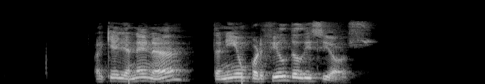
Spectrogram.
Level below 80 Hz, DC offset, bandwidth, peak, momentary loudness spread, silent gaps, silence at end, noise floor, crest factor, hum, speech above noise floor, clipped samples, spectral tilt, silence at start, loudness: -58 dBFS; under 0.1%; 8 kHz; -2 dBFS; 15 LU; 1.95-2.13 s; 1.15 s; under -90 dBFS; 18 dB; none; over 72 dB; under 0.1%; -3.5 dB/octave; 0.95 s; -18 LUFS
